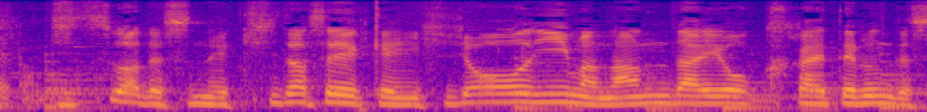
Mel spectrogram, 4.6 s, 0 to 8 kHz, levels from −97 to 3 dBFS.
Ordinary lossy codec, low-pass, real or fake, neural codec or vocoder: none; none; real; none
